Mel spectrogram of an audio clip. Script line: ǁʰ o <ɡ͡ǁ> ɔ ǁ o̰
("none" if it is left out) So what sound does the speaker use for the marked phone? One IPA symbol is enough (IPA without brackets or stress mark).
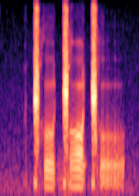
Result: ɡ͡ǁ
